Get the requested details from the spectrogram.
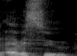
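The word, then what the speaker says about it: エリス: They spelt it using kanji. It's not spelt with Roman letters. It's not in English. It's a Japanese word. She's called Erisu. And Eris and Aerith both translate back to that.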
